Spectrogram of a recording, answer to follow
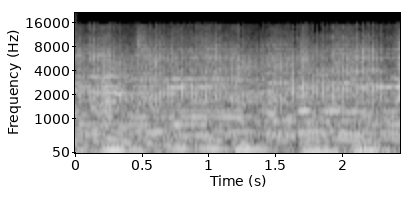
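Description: Chlefeli, small wooden clappers held between the fingers, rattling a fast, dense rhythm in Swiss Ländler music, over a double bass line with Schwyzerörgeli button accordions quieter behind.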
